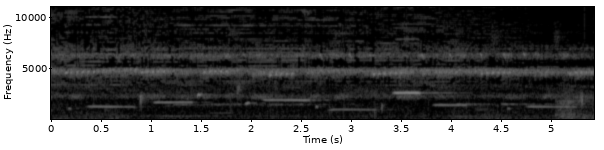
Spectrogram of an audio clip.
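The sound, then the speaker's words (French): Clear, pure whistled notes of a musician wren and a grey potoo's song rise and fall in scattered phrases at daybreak, accompanied by parrots, over a steady, shrill insect drone in a dense tropical forest; a recording by Bernie Krauss. “Puis, au lever du jour, le beau chant de deux oiseaux Bernie Krauss, le troglodyte ararda et l'Ibijo gris, accompagnés par des perroquets.”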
